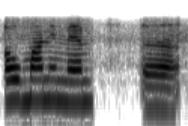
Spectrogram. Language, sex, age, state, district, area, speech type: Manipuri, female, 30-45, Manipur, Chandel, rural, conversation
